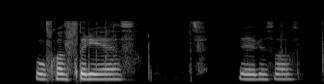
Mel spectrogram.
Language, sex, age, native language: Icelandic, male, 10, Icelandic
